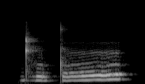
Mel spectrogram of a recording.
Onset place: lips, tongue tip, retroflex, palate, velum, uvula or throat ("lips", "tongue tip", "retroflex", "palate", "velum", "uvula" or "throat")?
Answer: retroflex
